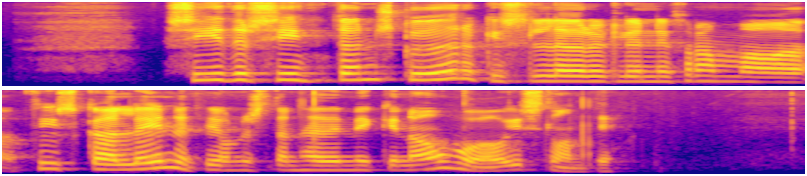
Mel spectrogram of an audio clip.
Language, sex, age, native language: Icelandic, female, 60-69, Icelandic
